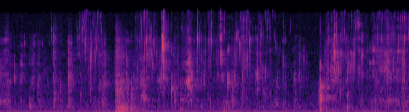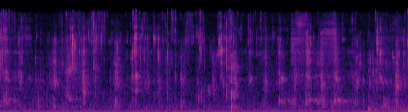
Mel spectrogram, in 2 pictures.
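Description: Close-miked chewing and wet mouth smacking of stir-fried octopus and rice, heard as many small, irregular clicks and smacks. Chopsticks work through the saucy food in the pan.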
